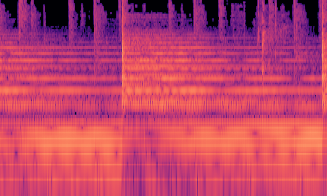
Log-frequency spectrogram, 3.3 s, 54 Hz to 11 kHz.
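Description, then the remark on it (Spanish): Large bells ring out in Granada, Spain, in a sustained, resonant peal marking the start of the 529th anniversary celebration of the taking of Granada on Sunday, 2 January; their tones overlap and hum continuously, with fresh strikes at intervals adding bright clangs to the lingering drone. “Son las campanadas con las que me dio comienzo este domingo, el 2 de enero, la celebración del 529 aniversario de la toma de Granada.”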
